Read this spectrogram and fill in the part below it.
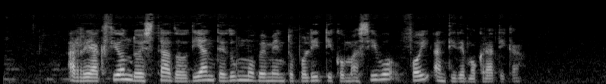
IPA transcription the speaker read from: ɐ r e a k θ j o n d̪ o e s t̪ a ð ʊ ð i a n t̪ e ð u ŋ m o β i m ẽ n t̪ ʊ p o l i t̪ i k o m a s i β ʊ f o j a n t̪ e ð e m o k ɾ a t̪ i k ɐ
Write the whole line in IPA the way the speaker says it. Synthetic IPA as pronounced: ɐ r e a k θ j o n d̪ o e s t̪ a ð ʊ ð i a n t̪ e ð u ŋ m o β e m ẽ n t̪ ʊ p o l i t̪ i k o m a s i β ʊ f o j a n t̪ i ð e m o k ɾ a t̪ i k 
